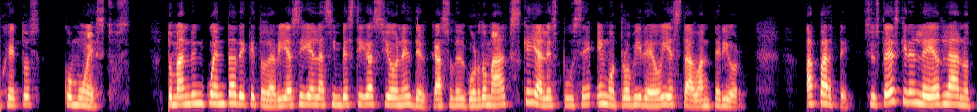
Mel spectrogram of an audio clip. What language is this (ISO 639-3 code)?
spa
